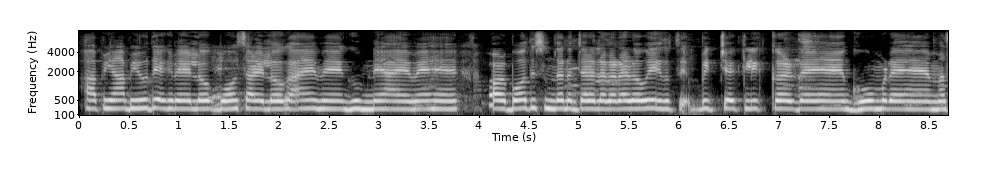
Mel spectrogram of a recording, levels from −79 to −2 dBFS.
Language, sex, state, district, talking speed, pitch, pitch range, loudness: Hindi, female, Bihar, Araria, 260 wpm, 245 Hz, 235-250 Hz, -16 LUFS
